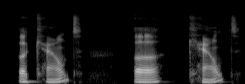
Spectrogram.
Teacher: account starts with a schwa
